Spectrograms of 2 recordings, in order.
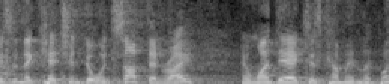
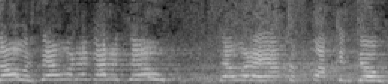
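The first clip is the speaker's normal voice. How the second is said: mock exasperated shriek, very high pitch; 12 semitones higher than usual. Retelling yelling at the tv remote: imitating his own screaming. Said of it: "Don't scream like that".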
